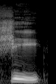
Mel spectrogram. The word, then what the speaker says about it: Xi: It's not pronounced the same. It's actually pronounced Xi.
